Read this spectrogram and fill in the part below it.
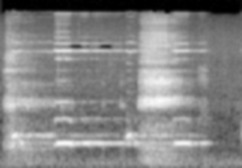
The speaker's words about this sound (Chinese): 我的布谷鸟又叫了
